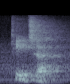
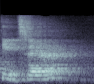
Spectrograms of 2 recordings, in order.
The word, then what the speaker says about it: teacher: And finally, let's look at the word which has a schwa at the very end. Teacher. Not teacher, teacher.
